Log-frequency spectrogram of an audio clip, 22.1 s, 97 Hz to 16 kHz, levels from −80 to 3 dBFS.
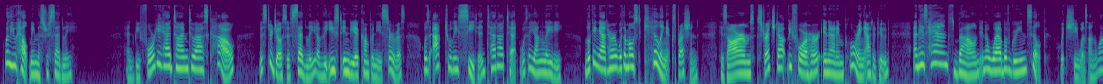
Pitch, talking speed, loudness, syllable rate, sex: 210 Hz, 175 wpm, -21 LUFS, 5.1 syllables/s, female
